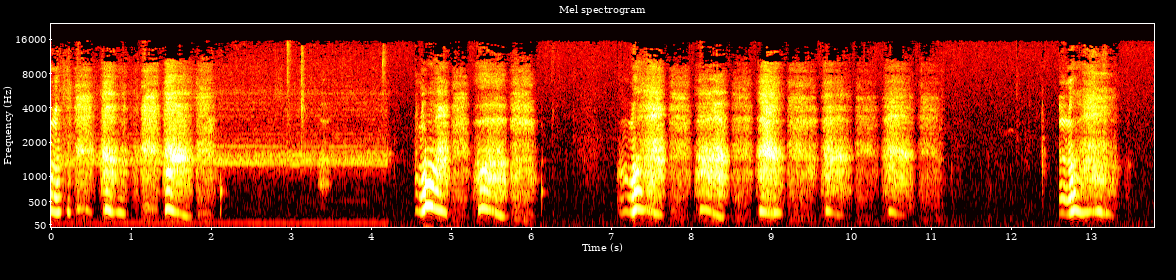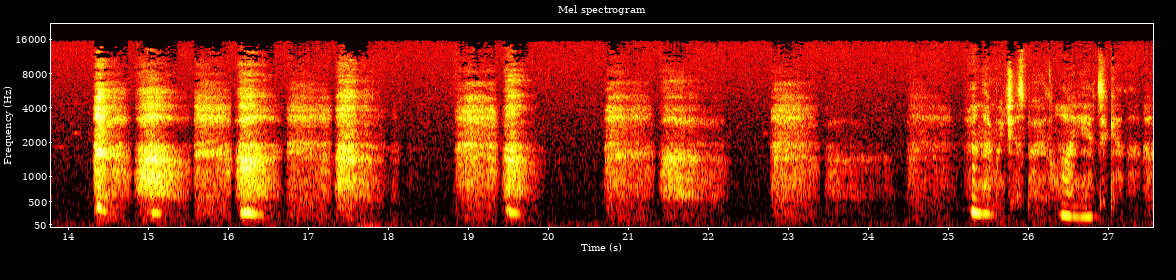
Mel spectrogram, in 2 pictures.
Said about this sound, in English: Body's still locked. Both of us panting. Breathing hard. Coming down slowly.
